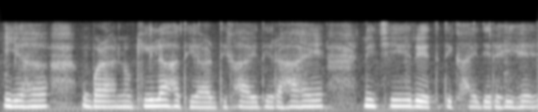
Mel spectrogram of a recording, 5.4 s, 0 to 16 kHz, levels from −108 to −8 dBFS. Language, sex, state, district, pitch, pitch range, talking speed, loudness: Hindi, female, Uttar Pradesh, Jalaun, 185 Hz, 175-195 Hz, 155 wpm, -15 LUFS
